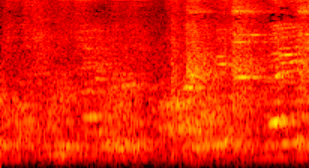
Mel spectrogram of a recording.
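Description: Background chatter of children's voices, with music playing underneath.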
